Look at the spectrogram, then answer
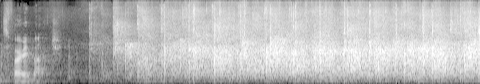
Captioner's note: audience applauds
